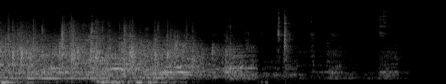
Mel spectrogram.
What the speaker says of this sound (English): please give a very big round of applause for the French team.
